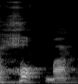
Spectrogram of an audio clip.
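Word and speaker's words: Chokmah: Então, eh, e o Cristo é representado como Hokmá ou Shokmá, né, escrito com ch, mas em hebraico se, quando se translitera se pronuncia Hokma, né?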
